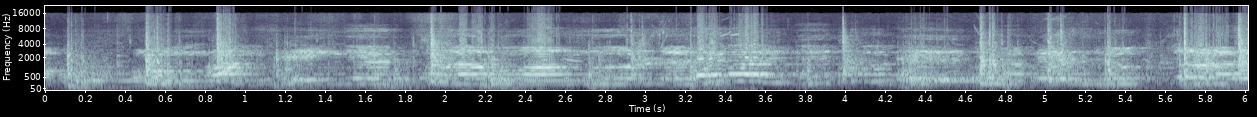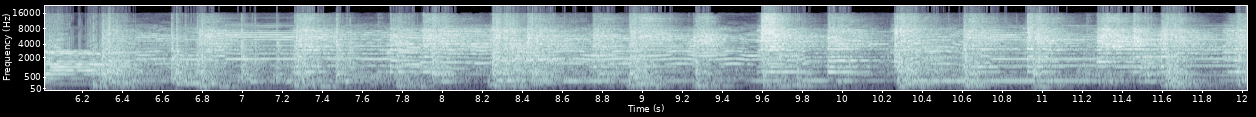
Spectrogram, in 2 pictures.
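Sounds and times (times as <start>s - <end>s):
hourglass drums and barrel drums: 0.0s - 12.0s
reedy melodic line: 6.4s - 12.0s.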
